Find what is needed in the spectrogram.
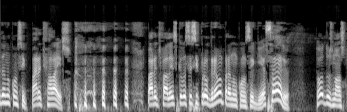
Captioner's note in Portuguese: risos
